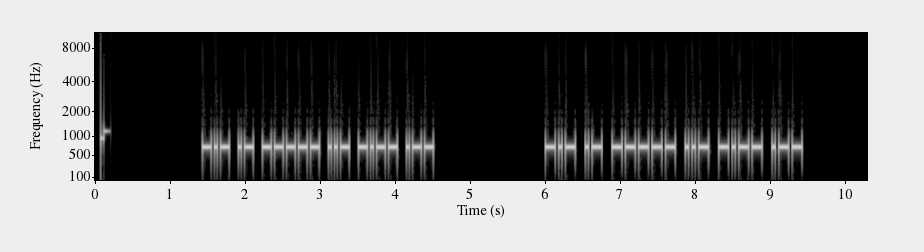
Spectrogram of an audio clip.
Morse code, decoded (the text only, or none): KA0UYW KA0UYW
